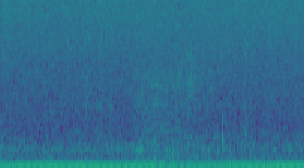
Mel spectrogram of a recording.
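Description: A steady low hum, unchanging, in a pause between spoken lines.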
